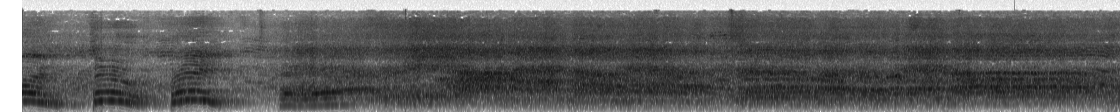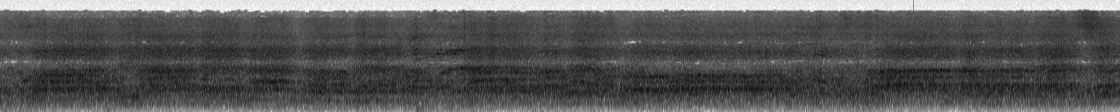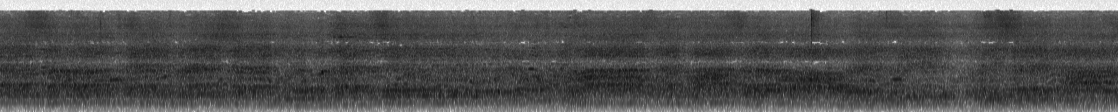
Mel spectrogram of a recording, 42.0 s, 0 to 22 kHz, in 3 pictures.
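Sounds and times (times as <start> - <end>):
crowd singing together: 2.9 - 41.9.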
